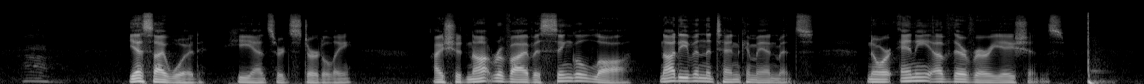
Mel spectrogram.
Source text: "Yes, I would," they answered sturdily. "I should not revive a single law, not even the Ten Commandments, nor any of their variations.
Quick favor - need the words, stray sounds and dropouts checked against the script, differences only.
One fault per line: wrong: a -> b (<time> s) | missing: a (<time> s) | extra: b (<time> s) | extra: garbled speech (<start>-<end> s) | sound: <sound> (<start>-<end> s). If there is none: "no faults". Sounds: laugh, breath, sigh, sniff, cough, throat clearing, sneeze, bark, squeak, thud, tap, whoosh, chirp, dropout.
sound: sigh (0.2-0.7 s)
wrong: they -> he (2.3 s)
sound: thud (10.9-11.2 s)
